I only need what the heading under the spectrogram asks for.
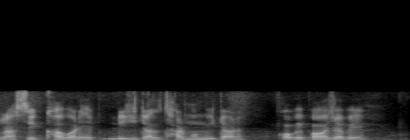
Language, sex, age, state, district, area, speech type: Bengali, male, 18-30, West Bengal, Purba Bardhaman, rural, read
